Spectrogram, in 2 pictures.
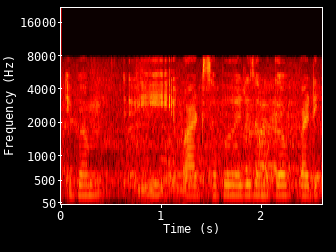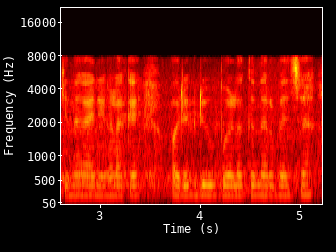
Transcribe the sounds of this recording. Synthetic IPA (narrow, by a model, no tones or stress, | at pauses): ipːɐm | ḭːʋaːʈːsɐbɨʋɐɾinɐmukːɨpɐʈʰikʲːunːɐkaːɾjɐŋːɐɭo̞kːe̞o̞ɾuɡɾuːpːuɣɐɭo̞kːe̞nirbɐnt͡ɕːɨ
